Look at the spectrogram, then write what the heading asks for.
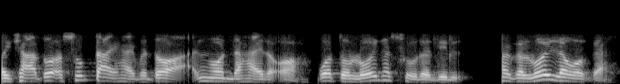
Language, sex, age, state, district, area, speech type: Manipuri, female, 60+, Manipur, Kangpokpi, urban, conversation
